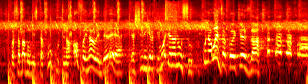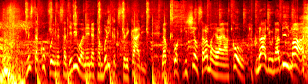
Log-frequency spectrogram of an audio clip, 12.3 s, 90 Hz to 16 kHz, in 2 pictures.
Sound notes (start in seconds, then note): 4.9 chuckles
